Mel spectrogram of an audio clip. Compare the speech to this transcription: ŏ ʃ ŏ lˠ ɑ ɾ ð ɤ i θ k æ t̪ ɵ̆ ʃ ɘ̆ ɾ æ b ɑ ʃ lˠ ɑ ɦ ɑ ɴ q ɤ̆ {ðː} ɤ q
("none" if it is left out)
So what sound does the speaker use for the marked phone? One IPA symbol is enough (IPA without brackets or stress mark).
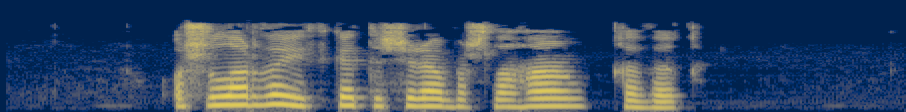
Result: ð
